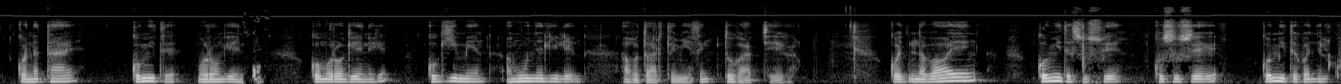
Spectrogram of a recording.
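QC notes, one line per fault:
throughout: switching supply whistle. A thin high tone wanders between about 9.6 and 10.6 kHz, roughly 30 dB under the speech. A switching power supply running in audible burst mode or beating with another one leaks in. On a spectrogram it is a wavering horizontal line near 10 kHz.
2.43–2.71 s: frames out of order. Two adjacent blocks of about 105 ms play swapped, which fits runs of four codec frames each, so the speech garbles into a flutter. The waveform shows abrupt envelope steps, and the spectrogram shows misaligned formants.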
